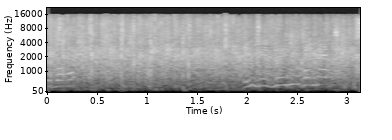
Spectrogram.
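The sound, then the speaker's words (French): Sustained applause from a large crowd at the Molières ceremony, a standing ovation for Pierre Richard, a dense steady patter of clapping throughout, with a voice briefly audible beneath the clapping. “Mais moi, j'ai envie de l'ovationner, de l'applaudir, bah Pierre Richard.”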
